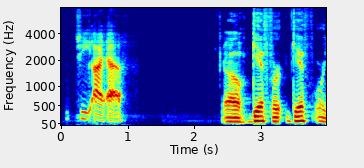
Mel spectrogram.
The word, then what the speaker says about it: GIF: So, I would only pronounce it that way if it began with a J. And there's there's my argument for it being GIF and not GIF.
